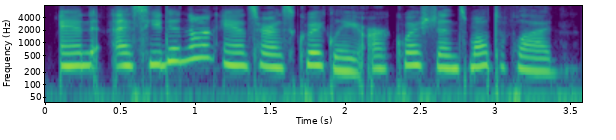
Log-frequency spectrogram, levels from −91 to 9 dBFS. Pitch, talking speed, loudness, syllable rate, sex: 280 Hz, 185 wpm, -17 LUFS, 5.1 syllables/s, female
